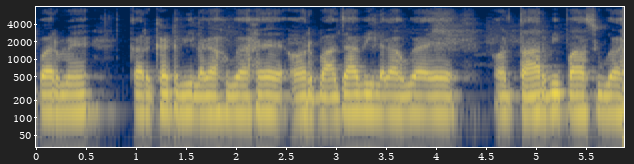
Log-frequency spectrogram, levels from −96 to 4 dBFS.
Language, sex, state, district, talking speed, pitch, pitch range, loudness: Hindi, male, Jharkhand, Deoghar, 165 wpm, 120 Hz, 120-125 Hz, -15 LUFS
